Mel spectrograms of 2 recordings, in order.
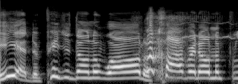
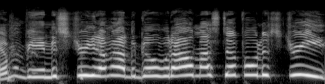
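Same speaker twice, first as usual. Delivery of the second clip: put-on high, tearful, sobbing lament; 5 semitones higher than usual. Retelling being unable to pay for the hotel: retelling own crying words. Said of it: "I'm crying like".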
